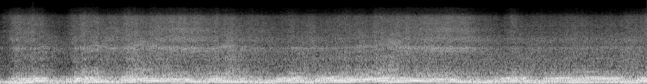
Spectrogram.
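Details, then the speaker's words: 1955 Pontiac Custom with 327 V8 and 4-speed, just out of storage, hard life but ran fine last times: deep V8 burble rising and falling smoothly with each throttle blip, no knocks or misses; healthy start and rev. "it seemed the Run fine last lot of times and it's it's had a pretty hard life but it it seems to run good still"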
